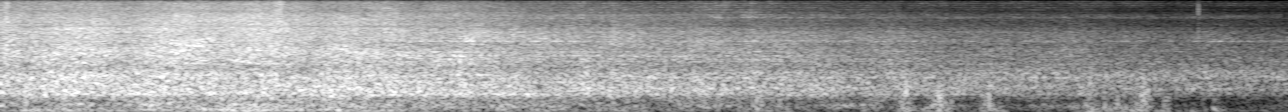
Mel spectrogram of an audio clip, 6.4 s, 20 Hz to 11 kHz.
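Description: Thameslink Class 700 Desiro City electric multiple unit passing through at speed, its rumble and wheel noise fading steadily as the last carriages clear and it draws away.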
